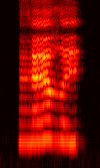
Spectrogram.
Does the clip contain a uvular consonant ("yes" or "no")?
yes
